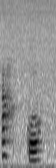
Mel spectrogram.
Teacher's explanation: en asco sí aparece la dorsovelar porque se ubica o se coarticula después de la vocal A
